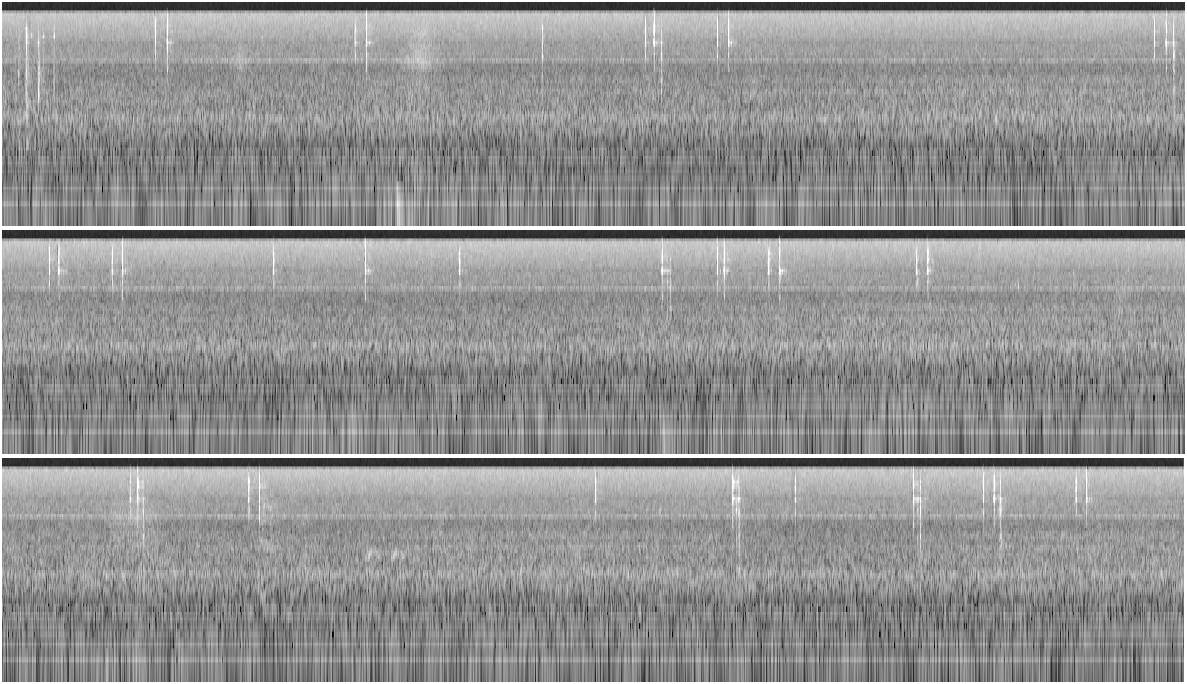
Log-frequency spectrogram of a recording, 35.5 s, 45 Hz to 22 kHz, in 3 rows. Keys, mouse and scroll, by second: 0.2 r, 3.6 click, 3.6 middle click, 6.4 click, 6.4 middle click, 7.2-11.6 drag, 7.2 middle click, 10.3-11.6 middle drag, 14.6-19.1 middle drag, 19.1 right click, 19.5 middle click, 19.6-24.9 right drag, 24.9 middle click, 25.0-26.2 right drag, 26.2-33.8 middle drag, 26.4-27.7 drag, 26.4-27.7 right drag, 28.2-30.0 drag, 28.2-30.0 right drag, 30.8-31.3 drag, 30.8-31.3 right drag, 31.6-33.6 drag, 31.6-35.4 right drag.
